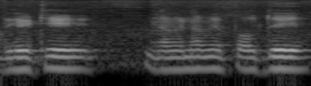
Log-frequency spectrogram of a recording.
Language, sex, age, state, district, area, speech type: Punjabi, male, 60+, Punjab, Mansa, urban, spontaneous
